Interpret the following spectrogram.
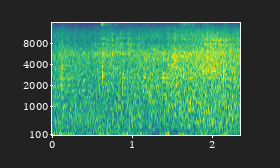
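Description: Ocean surf washing steadily onto the beach, with wind rumbling on the microphone.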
